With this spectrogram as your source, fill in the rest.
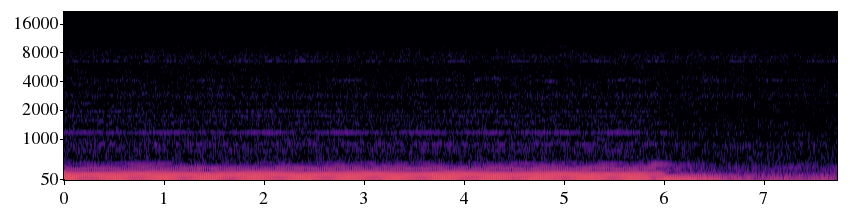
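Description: A pipe organ holds a deep sustained chord, then falls silent in a large echoing space.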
